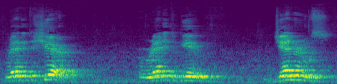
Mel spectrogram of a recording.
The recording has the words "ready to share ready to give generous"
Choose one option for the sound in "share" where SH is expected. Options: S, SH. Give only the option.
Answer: SH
